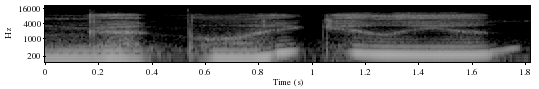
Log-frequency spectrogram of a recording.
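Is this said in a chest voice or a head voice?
head. It is said in a lighter, higher head voice. The speaker calls it wrong. "I think I can do better than that"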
